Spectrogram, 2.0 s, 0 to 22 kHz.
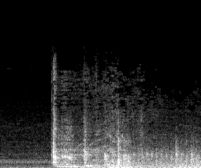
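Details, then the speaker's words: Inline diesel truck started after holding the glow plugs about 45 seconds, using a bypassed starter because the key switch failed: brief crank, then the engine catches cleanly and settles into a steady, even idle with no misses. "Oh yeah, there we go. Purring like a can."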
